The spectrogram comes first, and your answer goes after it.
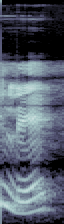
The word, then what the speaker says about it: laid: significa aluno, nous, que é nós, não é pronunciado o S, nez, que significa nariz, e laid, que é feio, ok?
